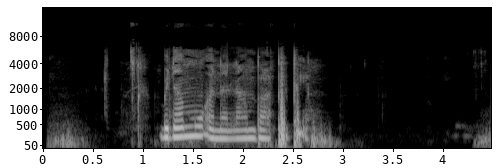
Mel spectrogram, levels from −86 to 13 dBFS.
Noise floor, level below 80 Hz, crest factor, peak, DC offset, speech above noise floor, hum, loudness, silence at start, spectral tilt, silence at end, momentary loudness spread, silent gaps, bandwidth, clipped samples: -78 dBFS; -42 dBFS; 24 dB; 0 dBFS; under 0.1%; 58 dB; none; -22 LUFS; 0.1 s; -8 dB/octave; 0 s; 22 LU; none; 11 kHz; under 0.1%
